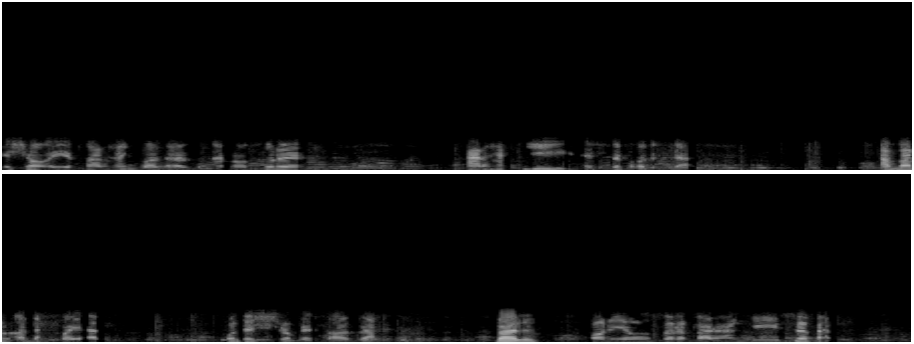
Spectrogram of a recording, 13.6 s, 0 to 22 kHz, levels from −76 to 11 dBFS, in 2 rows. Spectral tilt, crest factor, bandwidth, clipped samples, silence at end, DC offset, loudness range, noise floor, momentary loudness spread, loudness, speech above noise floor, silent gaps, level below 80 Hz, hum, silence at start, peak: -2.5 dB/octave; 24 dB; 4.5 kHz; under 0.1%; 0.6 s; under 0.1%; 7 LU; -58 dBFS; 21 LU; -30 LUFS; 27 dB; none; -74 dBFS; none; 0 s; -8 dBFS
